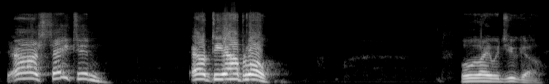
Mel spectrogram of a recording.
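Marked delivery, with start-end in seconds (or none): 0.1-2.9 high, loud pretend worship of Satan; mock awe. Imagining greeting the devil, high hammed-up awe. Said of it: "You'd be like".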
